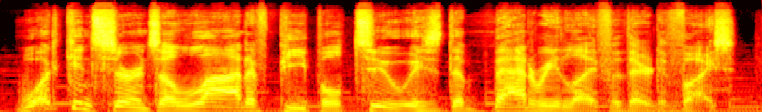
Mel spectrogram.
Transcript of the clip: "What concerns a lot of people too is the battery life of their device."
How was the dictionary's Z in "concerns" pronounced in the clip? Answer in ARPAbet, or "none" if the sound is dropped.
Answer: Z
